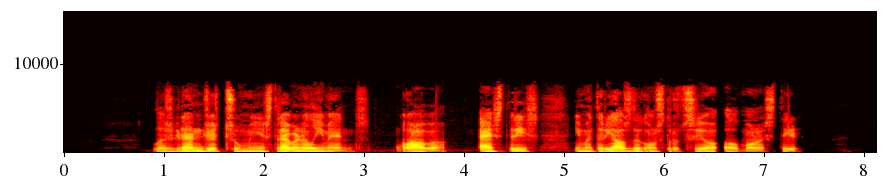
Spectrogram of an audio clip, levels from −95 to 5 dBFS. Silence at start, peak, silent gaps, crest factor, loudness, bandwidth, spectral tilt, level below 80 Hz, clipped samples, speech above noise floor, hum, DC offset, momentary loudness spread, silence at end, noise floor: 0.9 s; -2 dBFS; none; 20 dB; -21 LUFS; 8 kHz; -5.5 dB/octave; -58 dBFS; under 0.1%; 58 dB; none; under 0.1%; 12 LU; 0.8 s; -79 dBFS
